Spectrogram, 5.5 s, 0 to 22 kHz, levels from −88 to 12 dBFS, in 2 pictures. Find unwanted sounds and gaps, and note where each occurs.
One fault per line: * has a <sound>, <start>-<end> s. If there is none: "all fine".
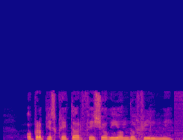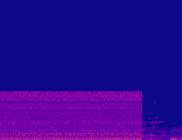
all fine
